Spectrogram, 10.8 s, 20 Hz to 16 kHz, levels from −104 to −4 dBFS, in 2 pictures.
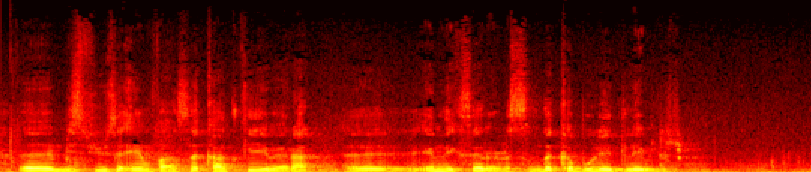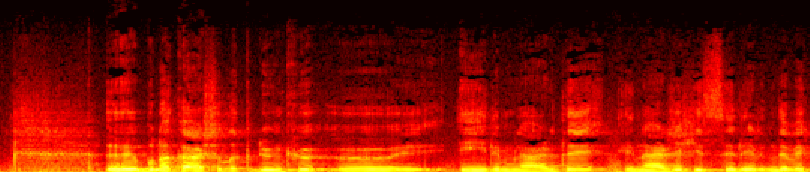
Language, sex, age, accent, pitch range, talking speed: Turkish, male, 60-79, native, 105-135 Hz, 105 wpm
